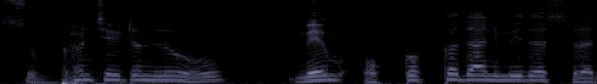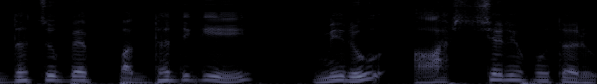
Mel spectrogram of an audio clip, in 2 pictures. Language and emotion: Telugu, surprised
